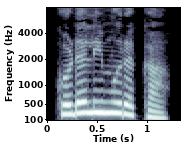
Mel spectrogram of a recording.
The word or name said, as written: ಕೊಡಲಿಮುರಕ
